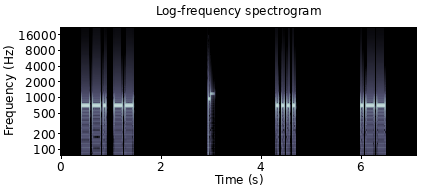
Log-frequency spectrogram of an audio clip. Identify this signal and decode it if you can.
Morse code, heard as a keyed tone, about 22 wpm, spaced as for 9 wpm, 700 Hz. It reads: GM HW
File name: Top 90 QSO Elements - 8x Character Spacing - 22wpm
